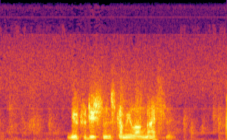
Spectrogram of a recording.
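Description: A young man answers in a short reply.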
